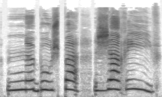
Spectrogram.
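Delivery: high, loud, slow call; shouting. A narrator's reading. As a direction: call out in alarm to a friend. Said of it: "crie Double Doux".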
